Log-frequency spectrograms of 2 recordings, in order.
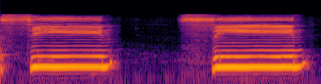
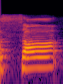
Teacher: سین کو ادا کرتے وقت اس کے اندر صفت صفیر ہے، سیٹی کی آواز نکالیں گے، سا کے اندر نہیں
